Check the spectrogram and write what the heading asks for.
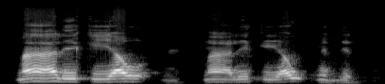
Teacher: di sini maliki pakai u ya, jadi nggak ada o.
